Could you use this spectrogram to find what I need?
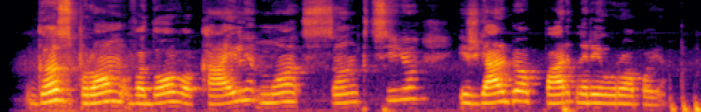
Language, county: Lithuanian, Vilnius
